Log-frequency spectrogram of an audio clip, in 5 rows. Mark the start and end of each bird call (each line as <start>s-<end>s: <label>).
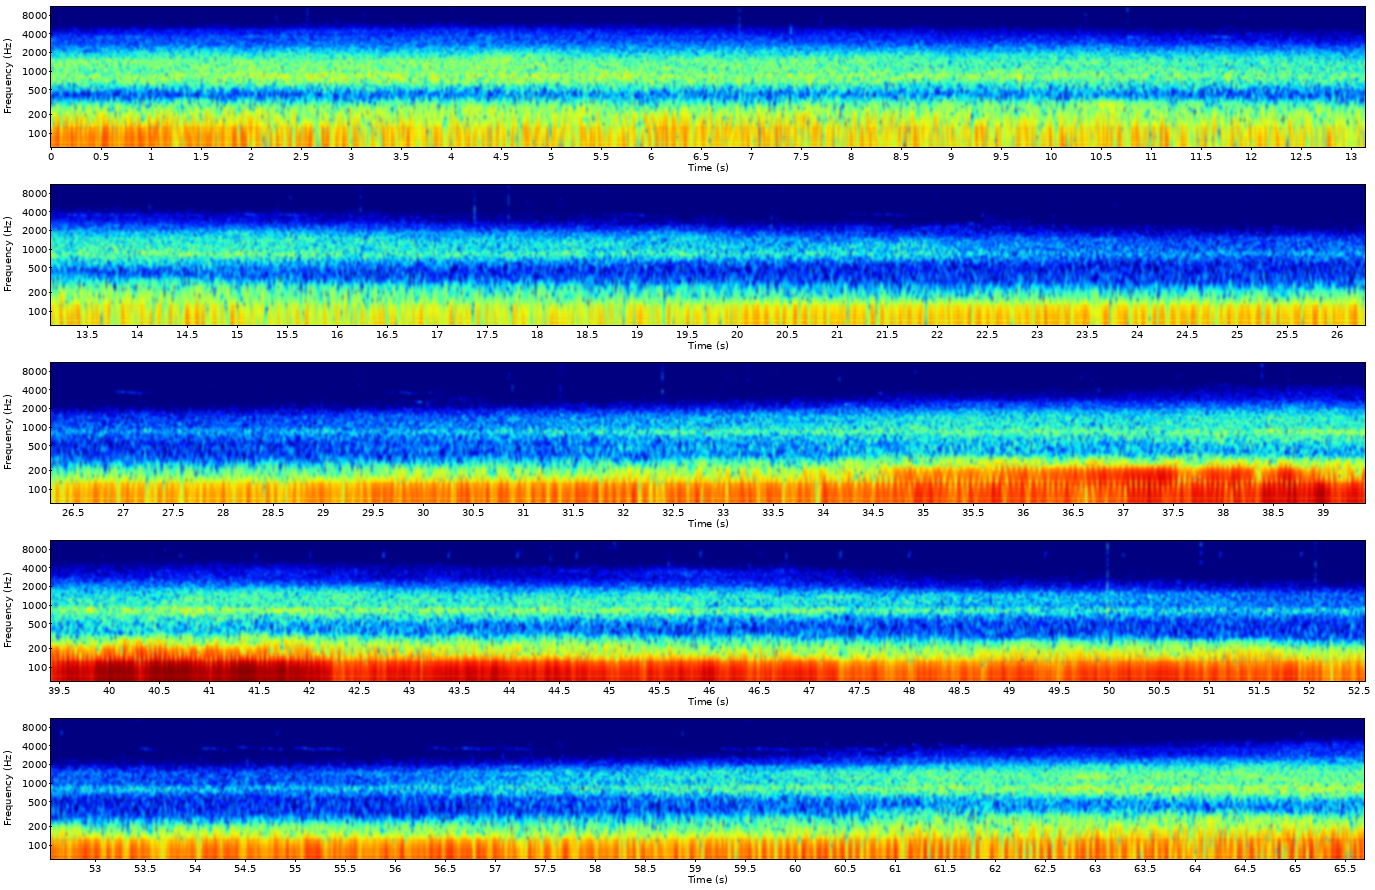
10.5s-16.1s: Blue Jay (Cyanocitta cristata)
18.5s-19.2s: Blue Jay (Cyanocitta cristata)
20.8s-21.7s: Blue Jay (Cyanocitta cristata)
26.5s-27.4s: Blue Jay (Cyanocitta cristata)
29.5s-30.1s: Blue Jay (Cyanocitta cristata)
29.8s-30.6s: Red-winged Blackbird (Agelaius phoeniceus)
40.4s-53.0s: Northern Cardinal (Cardinalis cardinalis)
53.2s-61.0s: Blue Jay (Cyanocitta cristata)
